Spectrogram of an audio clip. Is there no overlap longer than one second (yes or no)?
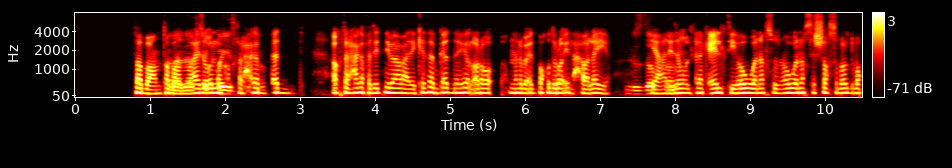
no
